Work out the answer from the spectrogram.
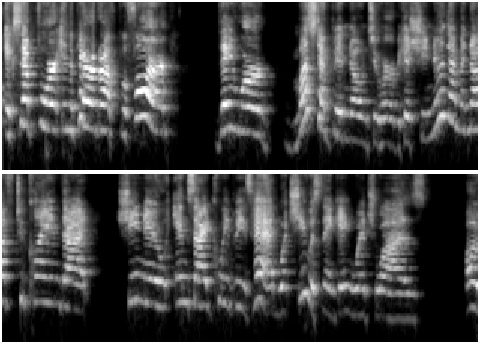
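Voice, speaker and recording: Woman, high-pitched voice, roomy echo, sarcastic rant, mocking read-aloud, halting emphasis, profane. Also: a bit bright. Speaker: commentary vlogger. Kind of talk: mocking dramatic reading with running commentary. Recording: roomy, echoing room sound.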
